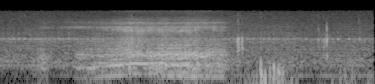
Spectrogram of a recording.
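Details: Bulldog snoring while lazily asleep: a drawn-out rattling, buzzy inhaled snore, then a few short snorting sounds; loud dog snoring.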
